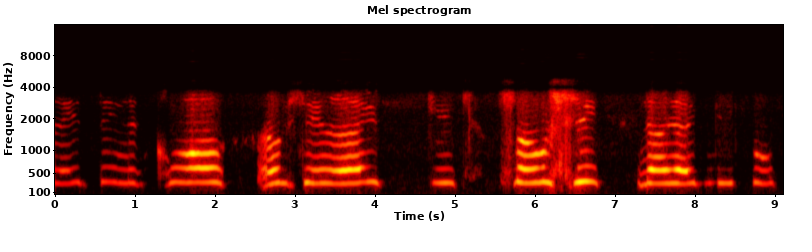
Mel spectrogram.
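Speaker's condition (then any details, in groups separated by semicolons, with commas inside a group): Cerebral palsy; speech affected, listeners must pay attention to follow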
